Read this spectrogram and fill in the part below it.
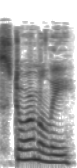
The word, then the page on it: stormily: American English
